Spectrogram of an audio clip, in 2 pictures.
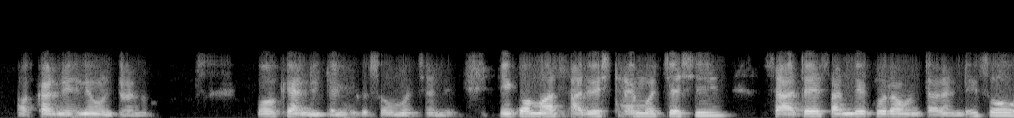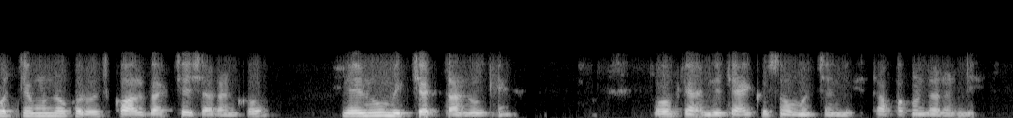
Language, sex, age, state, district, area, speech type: Telugu, male, 30-45, Andhra Pradesh, N T Rama Rao, rural, conversation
